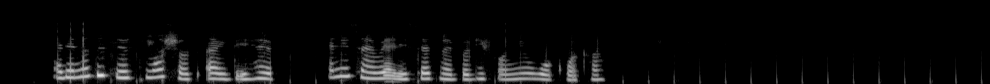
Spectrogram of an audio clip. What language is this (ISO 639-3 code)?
pcm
